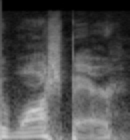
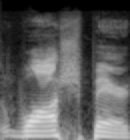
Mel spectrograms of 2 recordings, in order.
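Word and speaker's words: Waschbär: Which It's literally pronounced like it's wash bear. WACHBA with the 2 dots over it R. Washbar. Yeah, Washbar. So it sounds like Swedish are the same way because shield toad.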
